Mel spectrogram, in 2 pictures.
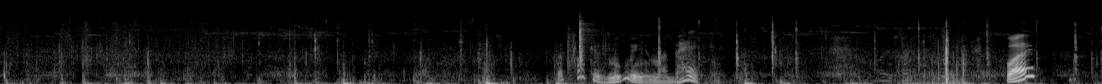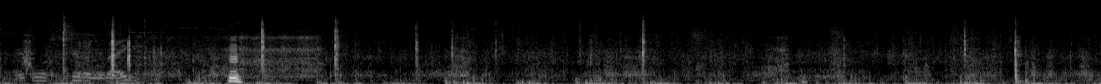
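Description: Footsteps and trekking-pole tips striking a rocky dirt trail make a steady run of light clicks and crunches. A few brief voice sounds come in the middle, one of them rising sharply in pitch.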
